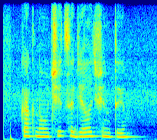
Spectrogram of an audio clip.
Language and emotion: Russian, neutral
